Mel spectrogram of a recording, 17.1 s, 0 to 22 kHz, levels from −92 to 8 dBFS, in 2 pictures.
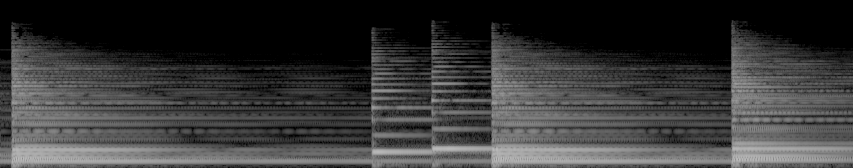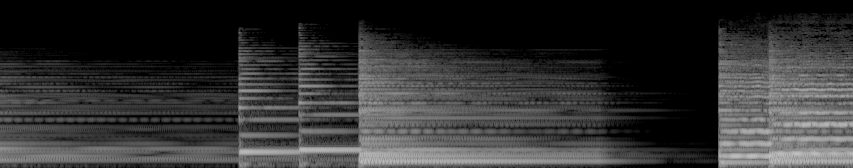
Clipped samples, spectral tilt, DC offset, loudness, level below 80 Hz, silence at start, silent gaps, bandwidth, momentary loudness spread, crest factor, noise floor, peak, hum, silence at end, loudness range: under 0.1%; -6 dB/octave; under 0.1%; -24 LUFS; -54 dBFS; 0 s; none; 11.5 kHz; 20 LU; 20 dB; -74 dBFS; -6 dBFS; none; 0 s; 7 LU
